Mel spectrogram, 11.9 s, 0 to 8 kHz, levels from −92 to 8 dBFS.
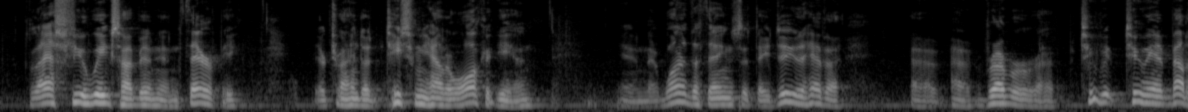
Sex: male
